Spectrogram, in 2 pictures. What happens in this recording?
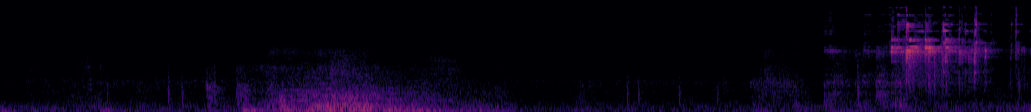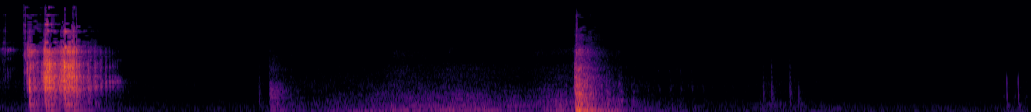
I opened the drawer to get the keys out, then put them on the table and shut the drawer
